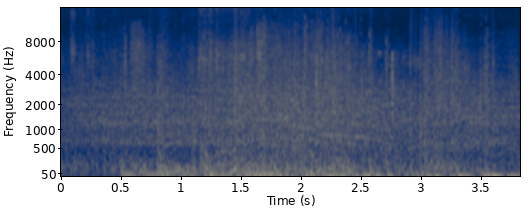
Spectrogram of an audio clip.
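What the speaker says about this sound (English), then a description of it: "These guys are just getting battered by artillery" Artillery fire in a Fredericksburg Civil War battle video game, a dense rumbling barrage of booms and crackling shots with muffled impacts, continuous and fairly loud.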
